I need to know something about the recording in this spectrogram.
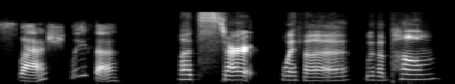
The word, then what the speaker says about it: Litha: Litha. It is spelled Litha, and we pronounce it Litha.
